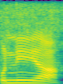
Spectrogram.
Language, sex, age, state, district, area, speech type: Santali, female, 30-45, West Bengal, Birbhum, rural, read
